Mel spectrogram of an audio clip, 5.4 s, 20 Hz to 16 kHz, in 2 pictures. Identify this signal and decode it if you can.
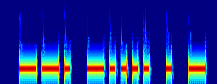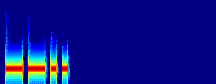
Morse code, heard as a keyed tone, about 17 wpm, 700 Hz. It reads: G6ETZ
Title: DXCC-100 Call Signs - 5 Characters - 17wpm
